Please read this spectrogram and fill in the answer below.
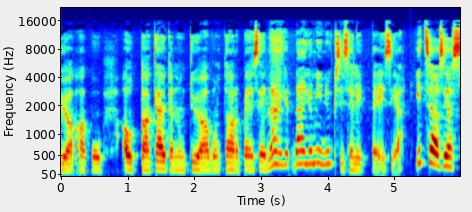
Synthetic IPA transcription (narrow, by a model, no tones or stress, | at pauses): øʔɑ̰puʔɑ̰ut̪ːɑːkæyt̪ænːønt̪yøɑʋunt̪ɑrpeːseːnnæːjnæːjoniːnyksiselit̪ːḛisḭæ̰it̪seɑsiɑsː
